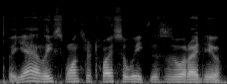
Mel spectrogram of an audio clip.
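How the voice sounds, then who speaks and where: A man with a monotone voice, hosting a casual live stream from his phone by a backyard fire and answering chat with easygoing fillers. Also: mid-range voice, fast talker, a little hiss or hum. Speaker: livestream host. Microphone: phone, streaming from mobile.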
